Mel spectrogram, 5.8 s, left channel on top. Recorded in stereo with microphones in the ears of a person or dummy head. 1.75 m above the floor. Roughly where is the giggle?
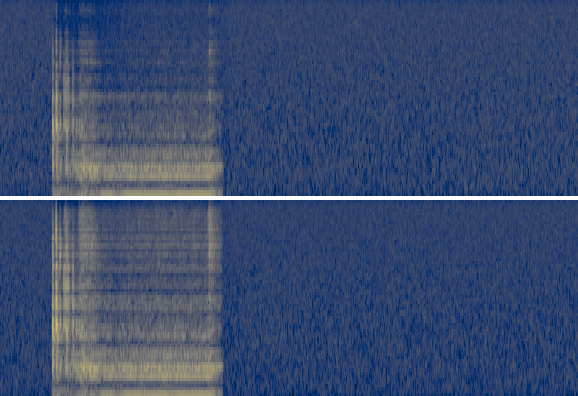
No giggle in this recording.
